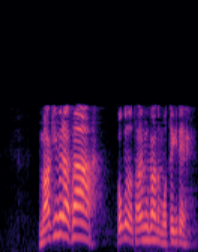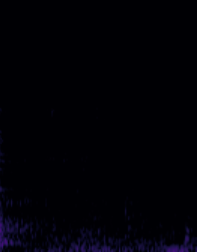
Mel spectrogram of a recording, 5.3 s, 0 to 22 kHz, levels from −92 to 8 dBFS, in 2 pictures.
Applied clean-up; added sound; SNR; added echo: neural mask model DeepFilterNet 3.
